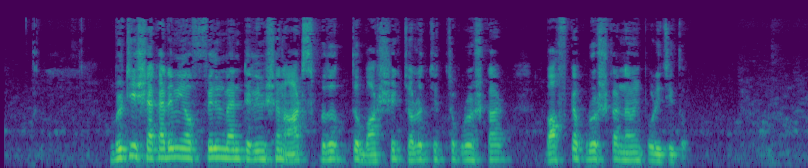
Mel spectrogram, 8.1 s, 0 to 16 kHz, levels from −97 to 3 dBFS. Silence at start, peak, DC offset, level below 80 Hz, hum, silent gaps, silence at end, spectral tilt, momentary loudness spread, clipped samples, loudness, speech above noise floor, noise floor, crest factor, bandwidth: 1.1 s; -6 dBFS; under 0.1%; -60 dBFS; none; none; 1.25 s; -5.5 dB/octave; 10 LU; under 0.1%; -26 LUFS; 36 dB; -62 dBFS; 22 dB; 11.5 kHz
